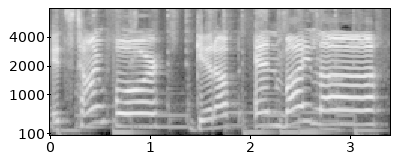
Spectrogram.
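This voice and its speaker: Bright, high-voiced woman reading to children. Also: faint music behind. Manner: expressive, measured delivery addressed to children. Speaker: children's storytime host. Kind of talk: picture book read-aloud for young children.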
